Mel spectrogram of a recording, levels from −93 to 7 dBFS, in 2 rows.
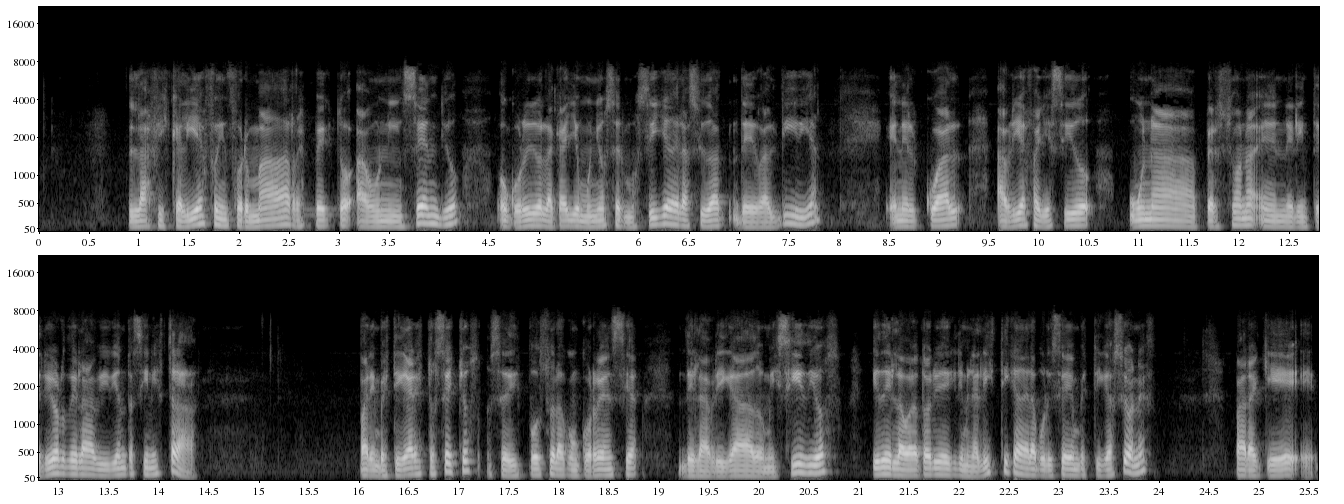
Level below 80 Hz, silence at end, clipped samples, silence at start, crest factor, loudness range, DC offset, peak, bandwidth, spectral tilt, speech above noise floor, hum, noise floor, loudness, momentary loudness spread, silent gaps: -58 dBFS; 0.05 s; under 0.1%; 0.9 s; 18 dB; 3 LU; under 0.1%; -4 dBFS; 7.6 kHz; -7.5 dB/octave; 48 dB; none; -68 dBFS; -21 LUFS; 6 LU; none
